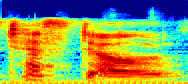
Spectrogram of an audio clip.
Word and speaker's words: Tesone: I I empathize by the way uh Grandma Arun because uh nobody says my last name right either. So when I when I've gone in and followed people uh everybody mispronounces it. So it's Tesone but for whatever reason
